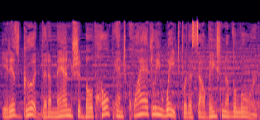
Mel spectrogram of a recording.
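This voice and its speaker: A man narrating scripture in a solemn, measured, dramatized reading. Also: a little high, animated. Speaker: Bible narrator. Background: background music.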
